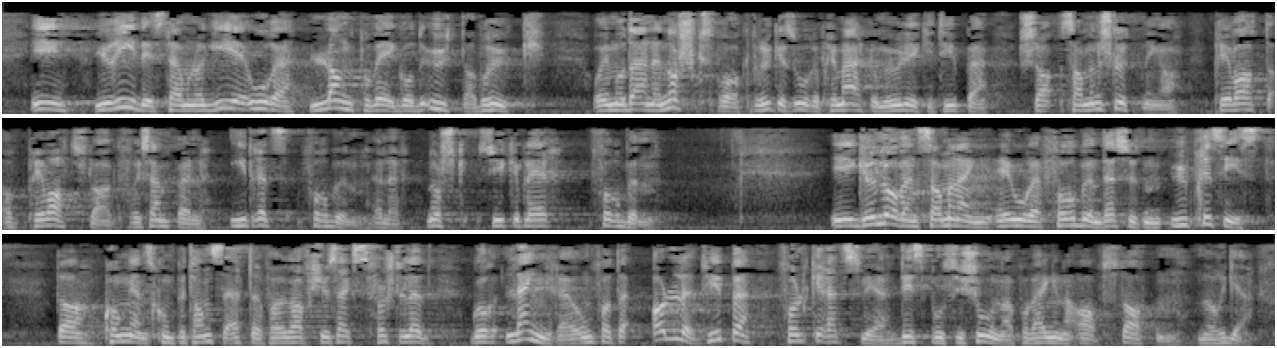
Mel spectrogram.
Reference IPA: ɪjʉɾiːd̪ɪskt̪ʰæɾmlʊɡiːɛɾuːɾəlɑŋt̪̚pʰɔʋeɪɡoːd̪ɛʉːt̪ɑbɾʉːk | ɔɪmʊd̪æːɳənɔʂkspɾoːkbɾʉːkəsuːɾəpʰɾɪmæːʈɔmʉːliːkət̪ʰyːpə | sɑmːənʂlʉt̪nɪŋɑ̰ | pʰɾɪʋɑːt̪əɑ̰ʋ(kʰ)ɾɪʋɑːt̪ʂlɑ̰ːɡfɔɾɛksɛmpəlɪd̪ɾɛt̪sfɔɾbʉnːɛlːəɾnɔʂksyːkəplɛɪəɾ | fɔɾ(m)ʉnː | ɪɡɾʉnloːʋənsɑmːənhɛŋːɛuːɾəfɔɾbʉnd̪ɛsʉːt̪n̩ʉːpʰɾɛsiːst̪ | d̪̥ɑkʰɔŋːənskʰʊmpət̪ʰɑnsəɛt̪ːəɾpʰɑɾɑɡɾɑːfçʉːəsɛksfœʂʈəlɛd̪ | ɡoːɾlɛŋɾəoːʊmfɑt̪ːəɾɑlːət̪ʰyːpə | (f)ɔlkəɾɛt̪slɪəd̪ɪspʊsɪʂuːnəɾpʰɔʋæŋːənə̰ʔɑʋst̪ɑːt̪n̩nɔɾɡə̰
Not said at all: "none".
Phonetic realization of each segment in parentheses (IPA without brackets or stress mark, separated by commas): pʰ, b, f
